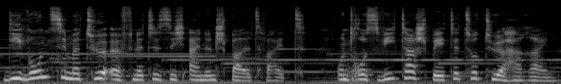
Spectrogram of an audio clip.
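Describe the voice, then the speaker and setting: A woman's voice: mid-range voice, animated, unhurried, music in the background. A woman narrating a scripted audio drama as a storyteller.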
